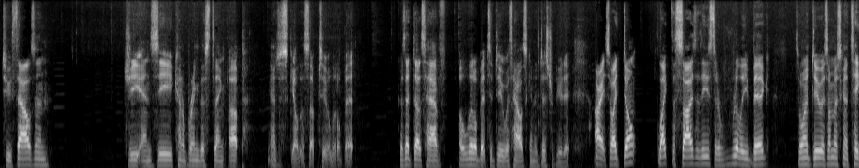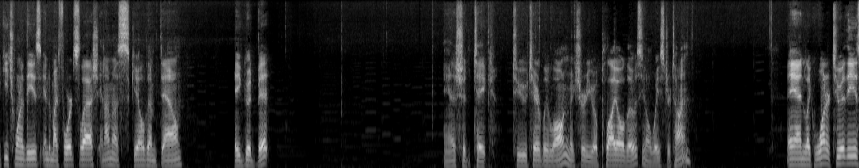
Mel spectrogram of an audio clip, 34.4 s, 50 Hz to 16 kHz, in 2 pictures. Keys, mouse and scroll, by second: 1.3 right click, 2.1 g, 2.5 z, 4.8 right click, 5.1 s, 7.7 click, 8.4 ctrl+a, 10.8-12.3 middle drag, 13.2 scroll up 2, 15.0 right click, 17.6 /, 18.8 s, 20.2 click, 22.0 ctrl+a, 23.9 /, 24.7 right click, 25.7 /, 26.8 s, 27.8 click, 28.1 ctrl+a, 29.4 /, 30.8 right click, 33.4 /.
